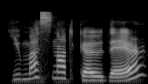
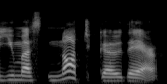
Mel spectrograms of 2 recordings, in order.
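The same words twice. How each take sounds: First: It is said evenly without special emphasis. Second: The word 'not' is strongly emphasized. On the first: "if I say you, um, you must not go there" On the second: "but if I say you must not go there, can you hear that one word is emphasized?"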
